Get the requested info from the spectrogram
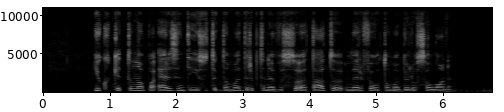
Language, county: Lithuanian, Šiauliai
